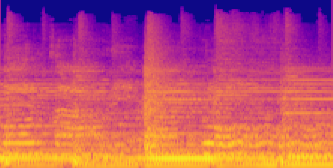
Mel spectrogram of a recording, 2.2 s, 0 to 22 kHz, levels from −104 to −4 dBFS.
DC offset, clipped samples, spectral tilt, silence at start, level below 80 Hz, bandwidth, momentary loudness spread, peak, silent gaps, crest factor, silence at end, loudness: under 0.1%; under 0.1%; -7.5 dB/octave; 0 s; -24 dBFS; 13 kHz; 6 LU; 0 dBFS; none; 12 dB; 0 s; -15 LUFS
